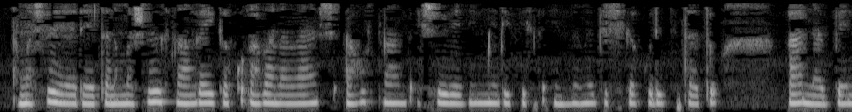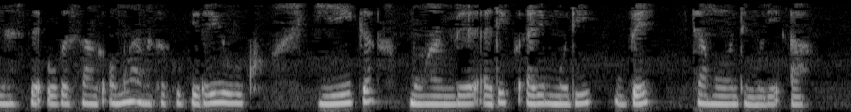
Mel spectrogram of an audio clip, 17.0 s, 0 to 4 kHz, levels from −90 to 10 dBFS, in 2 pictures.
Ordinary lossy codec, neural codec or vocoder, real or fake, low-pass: MP3, 16 kbps; none; real; 3.6 kHz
